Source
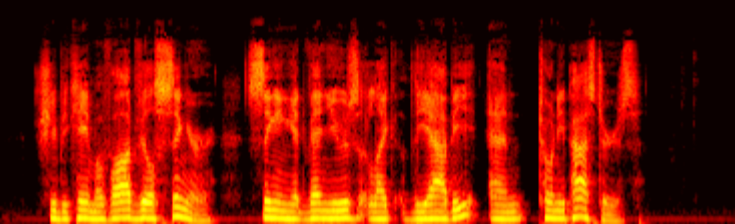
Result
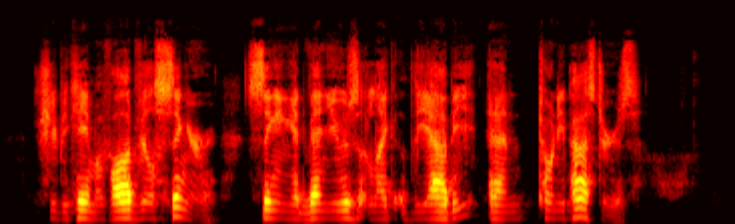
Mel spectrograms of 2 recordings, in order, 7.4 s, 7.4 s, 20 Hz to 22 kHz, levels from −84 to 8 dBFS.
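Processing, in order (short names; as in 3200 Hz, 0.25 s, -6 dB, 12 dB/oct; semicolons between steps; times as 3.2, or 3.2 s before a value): spectral repair 6.37–6.95, 520–1300 Hz before; LFO high-pass sine 2.2 Hz 440–1500 Hz; gain -2 dB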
